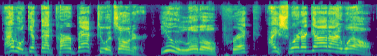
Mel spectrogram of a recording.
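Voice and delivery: high, mock shout at the narrator. A narrator's reading. Mom shouting back at the narrator on her way out. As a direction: yell a parting threat while walking off. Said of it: "she shouts at me".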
